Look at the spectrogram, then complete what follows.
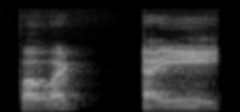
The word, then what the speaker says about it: पवट्टये: पवट्टये, आधा टा पूरा टा, पवट्टये, पवट्टये।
